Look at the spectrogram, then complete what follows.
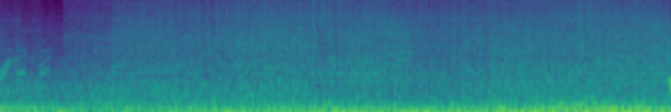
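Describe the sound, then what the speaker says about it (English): Heavy weapon fire from an enemy railgun in Homeworld: Deserts of Kharak, a dense continuous barrage of booming blasts and rumble, loud and sustained throughout with battle noise and a radio-style voice faintly underneath. "Enemy railgun firing on front."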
